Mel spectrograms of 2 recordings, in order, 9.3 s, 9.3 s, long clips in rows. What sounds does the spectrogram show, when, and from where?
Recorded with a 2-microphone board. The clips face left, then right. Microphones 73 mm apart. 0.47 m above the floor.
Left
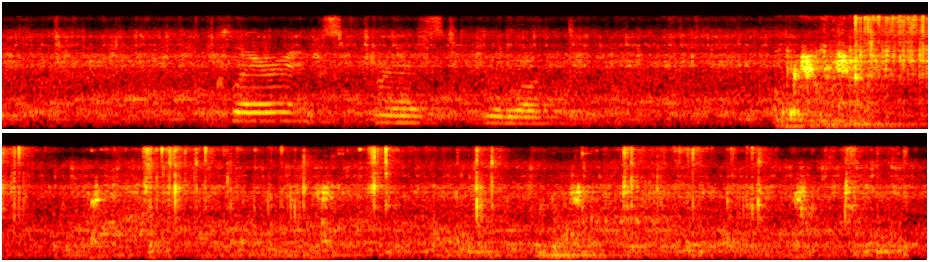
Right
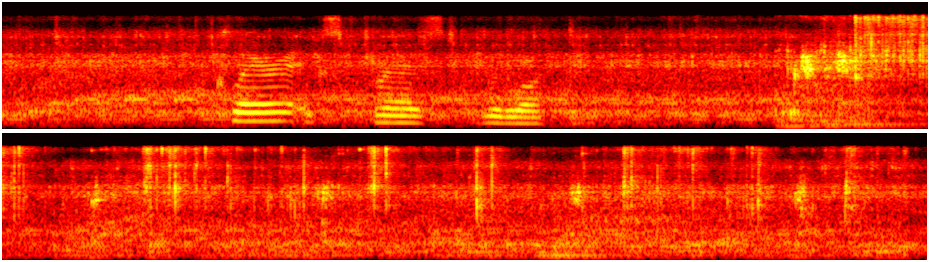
1.1 s a woman speaking: 35° right (ahead or behind), 1.1 m
3.9 s a running tap: 5° left (ahead or behind), 0.5 m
